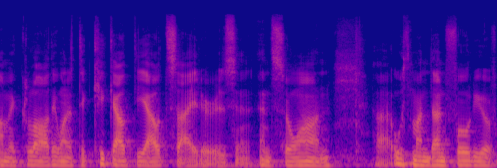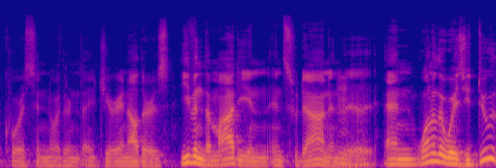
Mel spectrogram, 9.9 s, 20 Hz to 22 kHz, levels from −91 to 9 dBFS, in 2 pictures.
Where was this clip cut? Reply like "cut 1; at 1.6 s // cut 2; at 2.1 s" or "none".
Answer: cut 1; at 8.7 s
